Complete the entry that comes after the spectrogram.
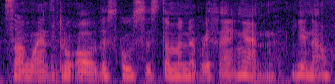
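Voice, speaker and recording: A woman's voice: mid-range voice, fairly even intonation, fairly quick, vocal fry, background noise. A woman in her forties, a native Spanish speaker, chatting casually in a rambling vlog about her sewing tools, with many restarts along the way. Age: 40s. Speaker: sewing vlogger.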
